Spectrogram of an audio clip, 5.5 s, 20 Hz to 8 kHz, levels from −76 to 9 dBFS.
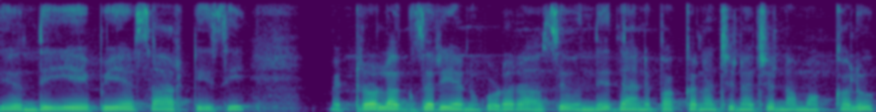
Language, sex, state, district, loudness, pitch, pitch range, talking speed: Telugu, female, Andhra Pradesh, Srikakulam, -17 LUFS, 200 Hz, 195-205 Hz, 155 wpm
